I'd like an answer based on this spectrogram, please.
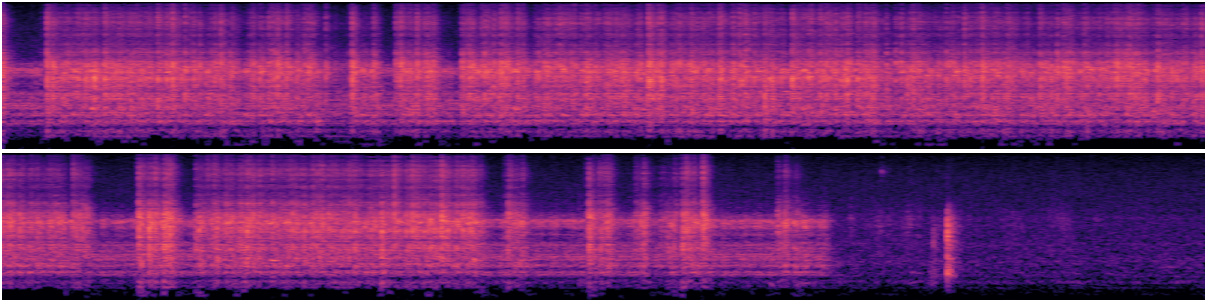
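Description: MIG welding arc burning, a dense crackling sizzle held for about thirteen seconds, broken by a few short gaps in its last few seconds before it stops. A single sharp click follows shortly after.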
